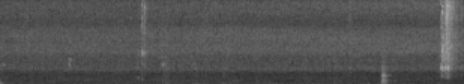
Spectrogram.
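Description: Faint sounds of someone eating against a steady background hiss: a few small clicks, then one sharp click near the end.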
